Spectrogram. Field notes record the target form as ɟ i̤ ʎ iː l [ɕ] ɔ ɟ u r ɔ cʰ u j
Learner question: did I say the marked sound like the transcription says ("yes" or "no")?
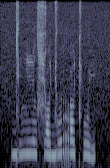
yes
